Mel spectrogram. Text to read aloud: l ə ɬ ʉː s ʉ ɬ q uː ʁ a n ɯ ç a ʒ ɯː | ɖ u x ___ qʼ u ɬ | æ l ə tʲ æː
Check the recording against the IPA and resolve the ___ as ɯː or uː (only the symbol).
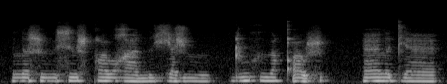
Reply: ɯː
